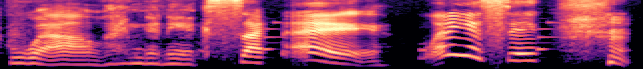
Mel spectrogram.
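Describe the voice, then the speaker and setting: An actress playing an excitable, teasing young female sailor in a video game. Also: mid-range voice, unhurried. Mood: eager. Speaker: ship crew member.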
